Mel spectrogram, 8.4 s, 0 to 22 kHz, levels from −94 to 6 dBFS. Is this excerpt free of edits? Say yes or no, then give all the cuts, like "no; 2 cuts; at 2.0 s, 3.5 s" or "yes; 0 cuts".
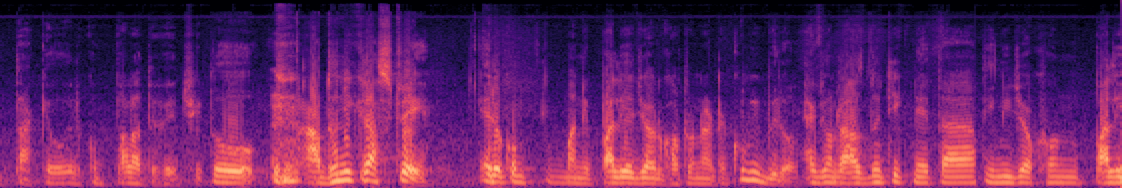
no; 3 cuts; at 1.4 s, 6.0 s, 7.4 s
